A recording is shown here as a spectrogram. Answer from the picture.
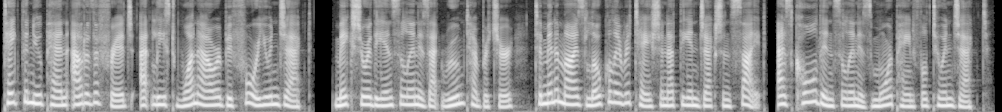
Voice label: medical patient instruct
